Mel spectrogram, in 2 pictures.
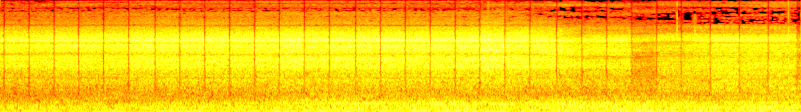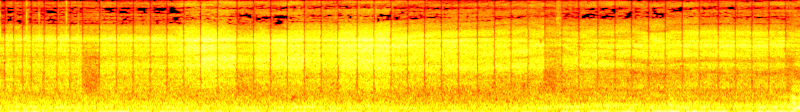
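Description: Spirit box sweeping through radio frequencies: a continuous hiss of static chopped by short snatches of broadcast sound and music, its texture shifting every few seconds.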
